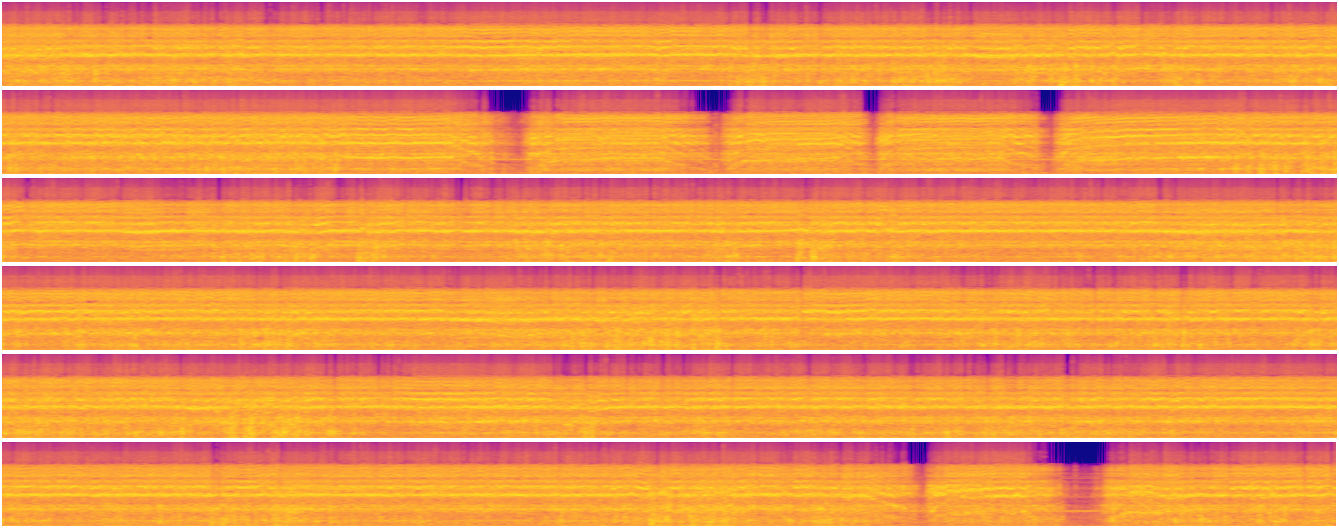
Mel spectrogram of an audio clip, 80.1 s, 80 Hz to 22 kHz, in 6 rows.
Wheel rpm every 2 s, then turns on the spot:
230, 230, 220, 230, 230, 230, 230, 210, 180, 130, 130, 130, 200, 230, 230, 230, 230, 230, 230, 220, 220, 230, 220, 230, 230, 230, 230, 220, 220, 220, 230, 240, 230, 240, 230, 230, 230, 160, 110, 220.
none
